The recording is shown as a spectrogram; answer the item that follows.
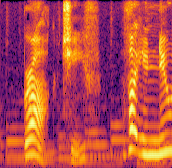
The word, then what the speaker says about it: Brok: ahead say my name it's of course no it isn't brock chief i thought you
